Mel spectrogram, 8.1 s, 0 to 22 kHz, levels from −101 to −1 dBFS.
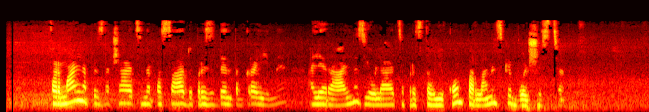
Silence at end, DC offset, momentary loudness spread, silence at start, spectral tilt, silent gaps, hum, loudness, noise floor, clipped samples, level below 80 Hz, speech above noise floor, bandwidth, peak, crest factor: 0.8 s; under 0.1%; 11 LU; 0.1 s; -4 dB/octave; none; none; -24 LUFS; -50 dBFS; under 0.1%; -62 dBFS; 26 dB; 11.5 kHz; -2 dBFS; 22 dB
